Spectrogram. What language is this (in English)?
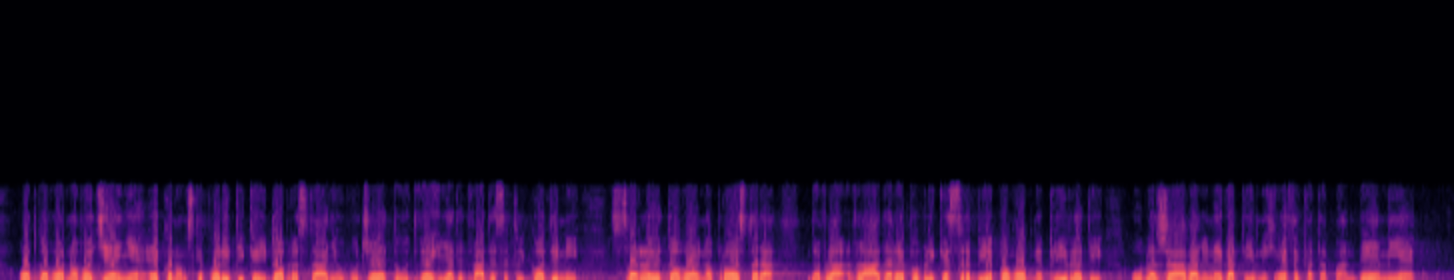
Serbian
